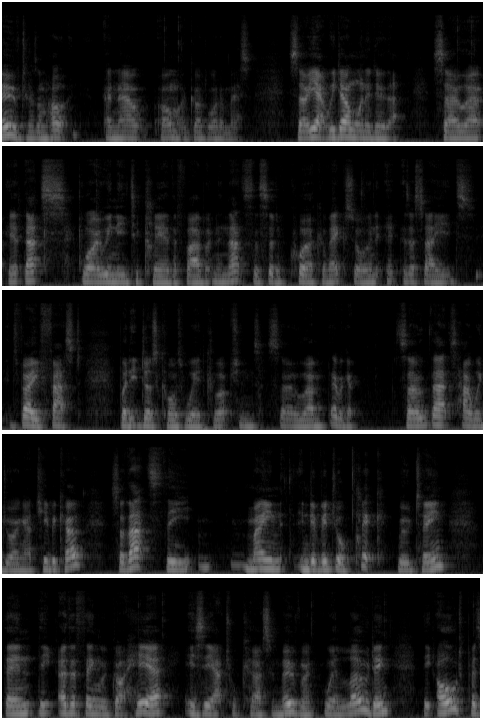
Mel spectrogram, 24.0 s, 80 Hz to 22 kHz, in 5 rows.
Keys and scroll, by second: 5.1 ctrl+z.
